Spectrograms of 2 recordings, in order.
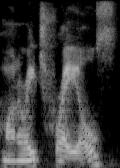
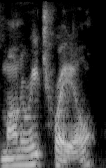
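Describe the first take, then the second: First: The last word ends with an added s sound. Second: The last word ends without an s sound. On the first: The speaker calls it wrong. "not Monterey Trails" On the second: The speaker calls it right. "it's Monterey Trail"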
